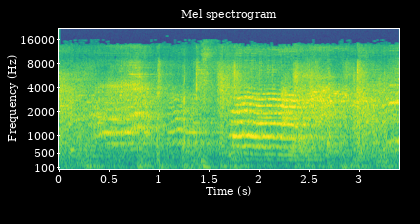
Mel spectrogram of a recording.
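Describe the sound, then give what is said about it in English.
A dense, chaotic din of overlapping shrieks and cries, punctuated by sharp cracking hits like lashes from a whip, all fairly loud and continuous with no pause; a sound-effects CD track of whips and screams, billed as an orgy. “Let's try orgy with whips and screams. We'll see just how good this stupid CD is.”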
